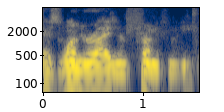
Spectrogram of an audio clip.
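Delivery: low, mumbled mutter under breath. Game master voices a general muttering at the player's character, muttered under breath. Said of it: "you hear him mutter under his breath".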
